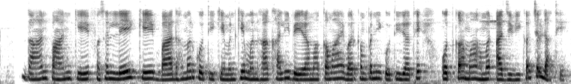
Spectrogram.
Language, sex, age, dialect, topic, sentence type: Chhattisgarhi, female, 18-24, Western/Budati/Khatahi, agriculture, statement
